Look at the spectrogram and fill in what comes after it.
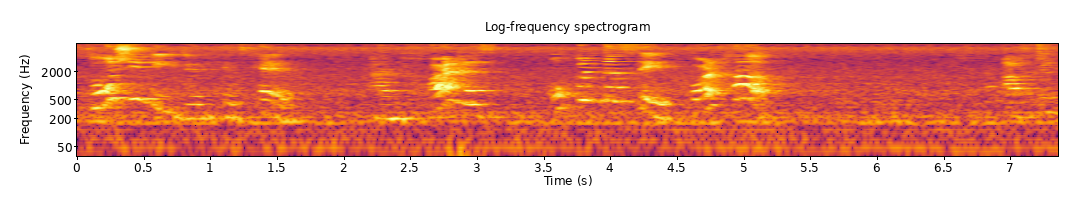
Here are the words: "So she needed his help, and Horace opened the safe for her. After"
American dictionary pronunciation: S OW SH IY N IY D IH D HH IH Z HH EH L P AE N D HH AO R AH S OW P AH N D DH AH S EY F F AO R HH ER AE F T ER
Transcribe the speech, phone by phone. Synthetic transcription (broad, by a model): S OW SH IY L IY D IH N HH IH Z HH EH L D AE N D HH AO L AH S OW P AH N D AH S EY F F AO R HH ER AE F T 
